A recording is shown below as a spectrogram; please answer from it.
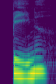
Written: benet

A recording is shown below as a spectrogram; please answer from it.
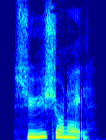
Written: sygejournal

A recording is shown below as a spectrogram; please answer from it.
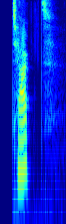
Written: takts

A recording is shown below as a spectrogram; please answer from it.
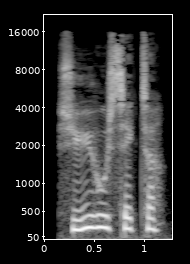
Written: sygehussektor

